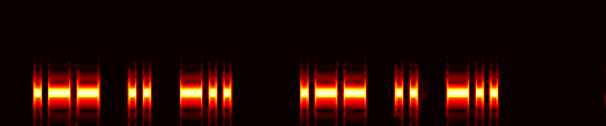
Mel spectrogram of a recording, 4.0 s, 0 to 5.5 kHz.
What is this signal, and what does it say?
Morse code, heard as a keyed tone, about 25 wpm, spaced as for 22 wpm, 700 Hz. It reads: WID WID
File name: CW common abbreviations alphabetical repeated 3 times 25 18wpm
